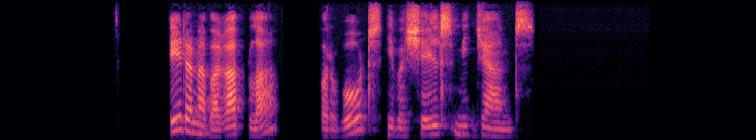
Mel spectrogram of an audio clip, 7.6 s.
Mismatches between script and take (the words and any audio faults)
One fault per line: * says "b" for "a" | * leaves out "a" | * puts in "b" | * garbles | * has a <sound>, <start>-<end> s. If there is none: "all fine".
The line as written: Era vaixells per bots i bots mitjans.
* says "navegable" for "vaixells"
* says "vaixells" for "bots"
